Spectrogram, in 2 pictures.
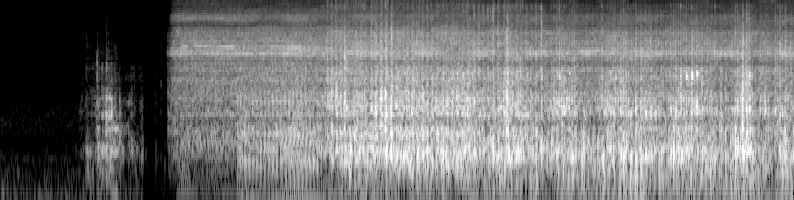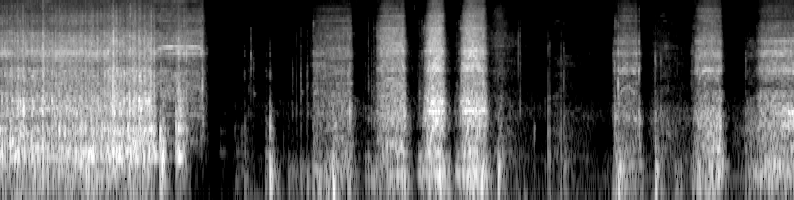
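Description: Ryobi cordless drill with a paddle bit boring through OSB board, running steadily for about eight seconds and stopping abruptly. A series of short, separate bursts of sound follows.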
